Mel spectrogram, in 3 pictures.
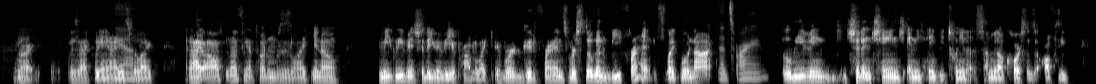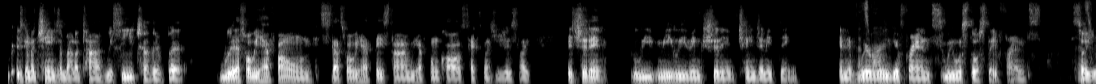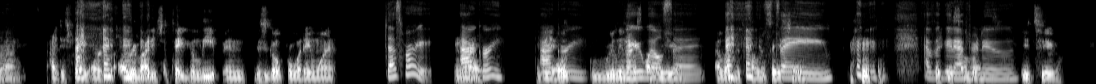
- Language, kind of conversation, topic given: English, unstructured, What does success at work mean to you?
- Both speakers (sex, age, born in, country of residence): female, 40-44, United States, United States; male, 20-24, United States, United States
- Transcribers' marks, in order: laugh; chuckle; other background noise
